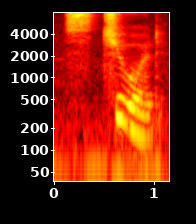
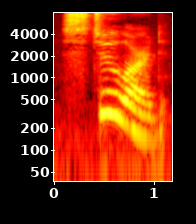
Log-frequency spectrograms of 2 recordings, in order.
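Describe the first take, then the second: First: It is said with a British accent. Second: It is said with an American accent. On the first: "If it's British, you are going to say steward" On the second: "American, you say steward"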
